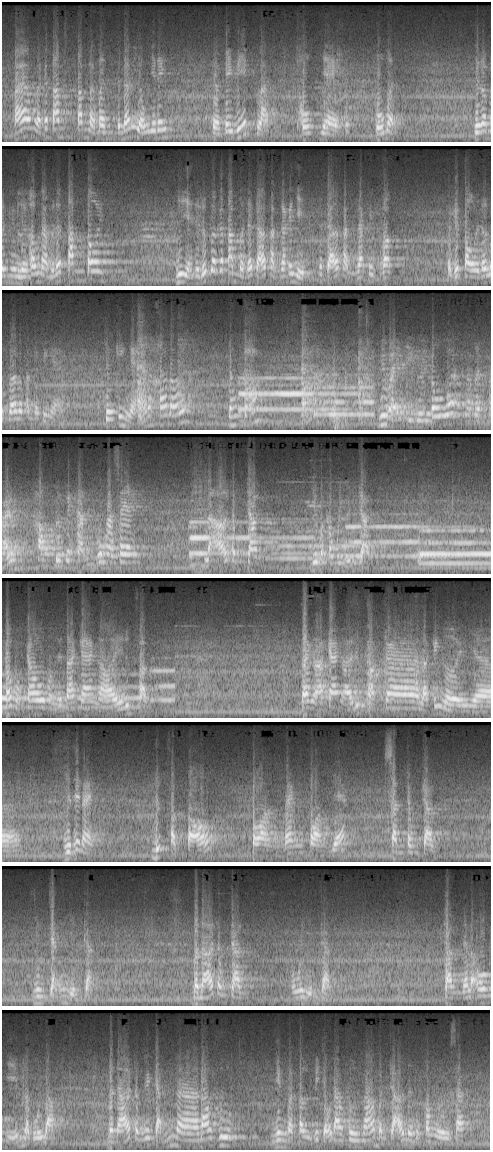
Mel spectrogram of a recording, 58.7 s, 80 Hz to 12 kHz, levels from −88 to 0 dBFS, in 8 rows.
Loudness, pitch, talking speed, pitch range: -14 LUFS, 170 Hz, 175 wpm, 145-200 Hz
